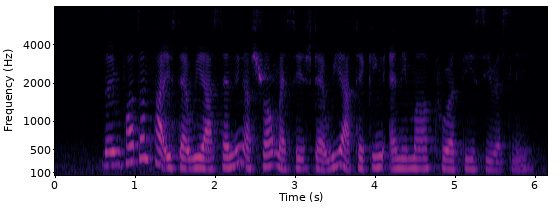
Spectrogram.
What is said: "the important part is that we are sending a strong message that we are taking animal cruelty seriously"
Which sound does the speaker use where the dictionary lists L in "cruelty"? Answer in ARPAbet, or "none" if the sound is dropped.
none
